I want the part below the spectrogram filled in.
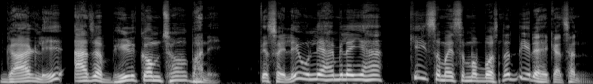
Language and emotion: Nepali, happy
